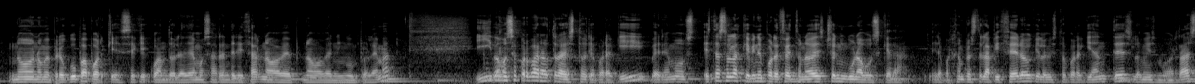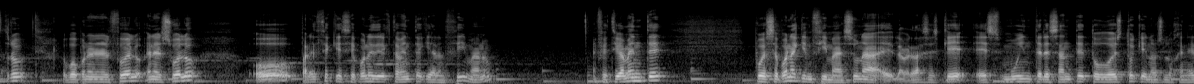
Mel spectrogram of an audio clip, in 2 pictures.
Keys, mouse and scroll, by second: 1.4 click, 3.5 shift+middle click, 18.2 middle click, 19.4 middle click, 20.0 scroll up 4, 20.3 shift+middle click, 21.4 right click, 22.4 click, 23.4 middle click.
